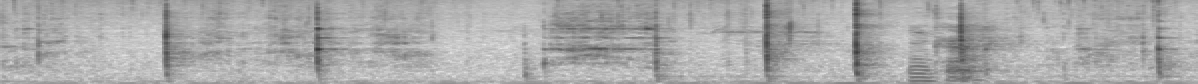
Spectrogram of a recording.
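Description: A herring fritter marinade is stirred and mixed in a bowl, with sharp utensil clicks against the side at irregular intervals over a quiet background and a brief spoken word.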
